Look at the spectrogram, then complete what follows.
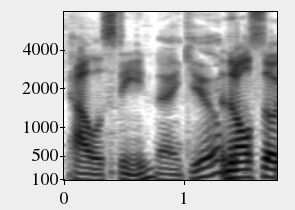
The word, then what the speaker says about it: Palestine: The fine municipality of East Palestine, Ohio, is pronounced Palestine.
